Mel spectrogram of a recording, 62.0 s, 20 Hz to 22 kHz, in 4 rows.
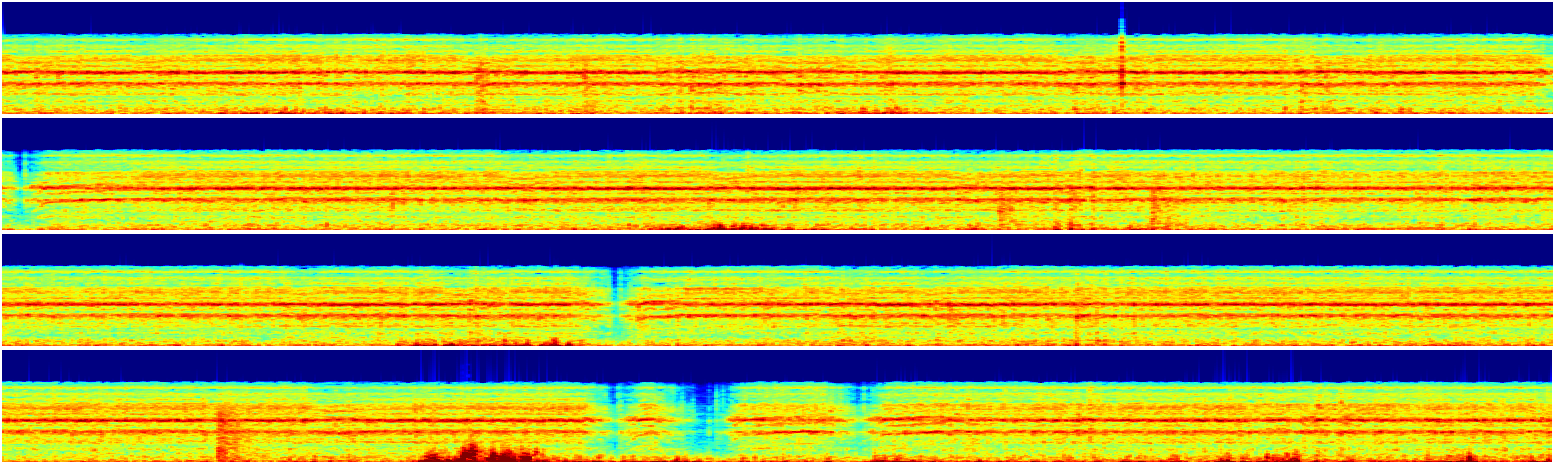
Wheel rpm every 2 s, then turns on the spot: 160, 160, 160, 160, 160, 160, 160, 130, 140, 160, 160, 160, 160, 160, 160, 160, 160, 160, 120, 160, 160, 160, 160, 160, 160, 160, 70, 110, 160, 160, 160.
none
